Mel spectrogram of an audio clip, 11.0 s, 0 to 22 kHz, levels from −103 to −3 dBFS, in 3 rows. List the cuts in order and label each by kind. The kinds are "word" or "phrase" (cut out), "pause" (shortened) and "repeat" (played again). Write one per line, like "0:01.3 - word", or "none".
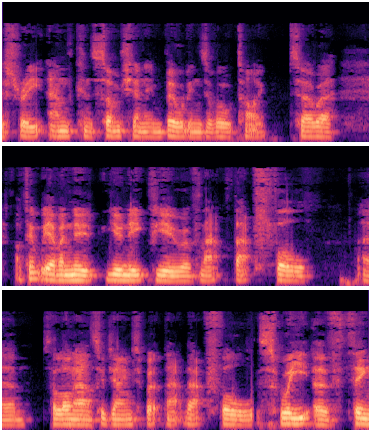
none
